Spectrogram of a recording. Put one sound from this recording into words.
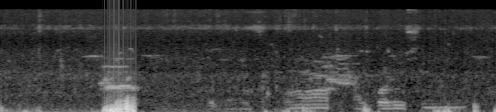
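A sheep bleats nearby.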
